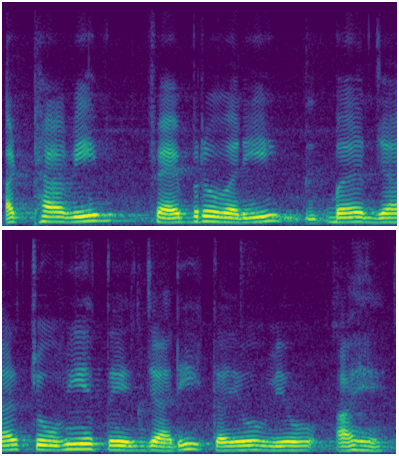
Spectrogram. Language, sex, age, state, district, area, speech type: Sindhi, female, 60+, Rajasthan, Ajmer, urban, read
